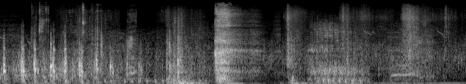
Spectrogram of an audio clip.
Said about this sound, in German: Endlich, bei Einbruch der Dämmerung, vernahmen sie den Hufschlag Hatatitlas.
